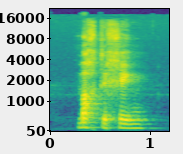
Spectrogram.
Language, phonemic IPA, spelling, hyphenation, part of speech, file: Dutch, /ˈmɑx.təˌɣɪŋ/, machtiging, mach‧ti‧ging, noun, Nl-machtiging.ogg
- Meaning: authorisation, permission (express approval to do something)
